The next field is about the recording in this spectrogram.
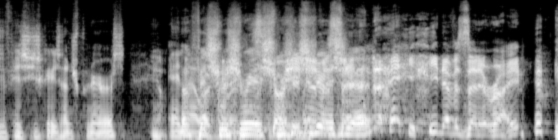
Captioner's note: slurring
